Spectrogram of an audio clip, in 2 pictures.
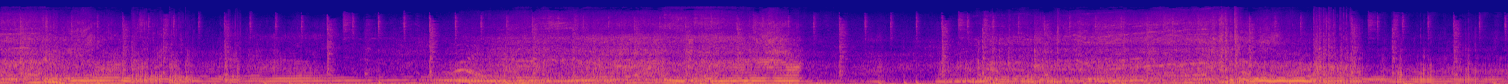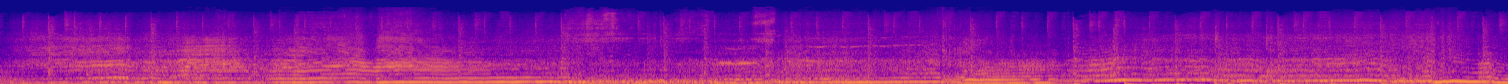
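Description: Rally cars driving hard on a wet tarmac stage, engines revving and tyres squealing, mixed with background music.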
